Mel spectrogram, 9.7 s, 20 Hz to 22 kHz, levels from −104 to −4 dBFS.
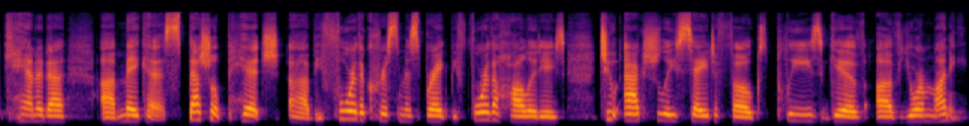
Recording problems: thin; very; fading below 300 Hz

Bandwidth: 14.5 kHz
